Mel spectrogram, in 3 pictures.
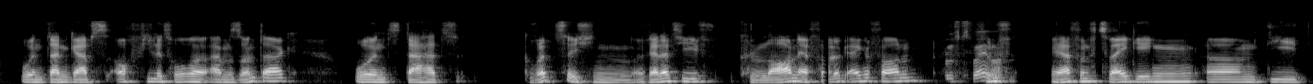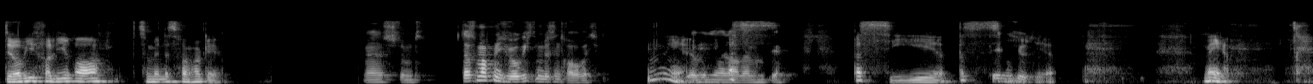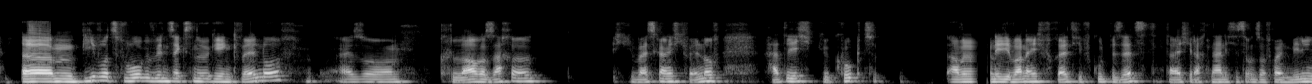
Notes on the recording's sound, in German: Wir haben eine späte, übermüdete und digital aufgezeichnete Folge gemacht. Auch digital aufgezeichnet, mit allen Problemen, die es mit sich bringt, aber dafür war es doch solide.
